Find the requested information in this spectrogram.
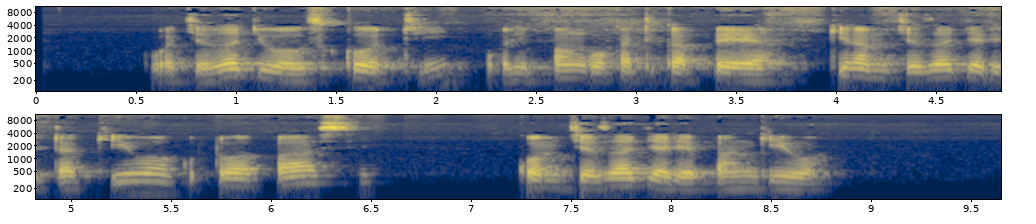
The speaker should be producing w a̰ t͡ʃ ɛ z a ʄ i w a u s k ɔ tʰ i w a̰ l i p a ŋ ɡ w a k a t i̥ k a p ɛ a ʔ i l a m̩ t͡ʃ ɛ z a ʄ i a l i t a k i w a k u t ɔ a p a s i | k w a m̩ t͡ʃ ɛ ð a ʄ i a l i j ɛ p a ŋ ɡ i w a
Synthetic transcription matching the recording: w a̰ t͡ʃ ɛ z a ʄ i w a u s k ɔ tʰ i w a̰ l i p a ŋ ɡ w a k a t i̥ k a p ɛ a k i l a m̩ t͡ʃ ɛ z a ʄ i a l i t a k i w a k u t ɔ a p a s i | k w a m̩ t͡ʃ ɛ z a ʄ i a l i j ɛ p a ŋ ɡ i w a

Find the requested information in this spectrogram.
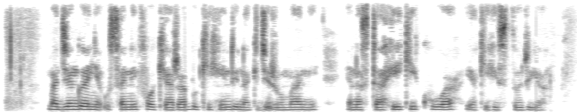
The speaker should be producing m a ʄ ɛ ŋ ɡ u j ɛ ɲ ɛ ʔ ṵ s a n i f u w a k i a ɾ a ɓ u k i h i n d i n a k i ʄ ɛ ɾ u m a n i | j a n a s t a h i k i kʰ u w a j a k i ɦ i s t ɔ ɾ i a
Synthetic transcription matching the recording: m a ʄ ɛ ŋ ɡ ɔ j ɛ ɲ ɛ ʔ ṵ s a n i f u w a k i a ɾ a ɓ u k i h i n d i n a k i ʄ ɛ ɾ u m a n i | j a n a s t a h i k i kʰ u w a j a k i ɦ i s t ɔ ɾ i a

